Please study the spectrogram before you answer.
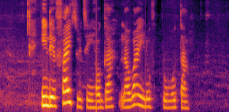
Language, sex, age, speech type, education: Nigerian Pidgin, female, 15-29, spontaneous, tertiary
